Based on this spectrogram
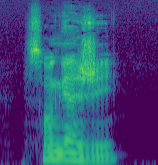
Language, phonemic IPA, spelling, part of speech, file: French, /ɑ̃.ɡa.ʒe/, engager, verb, Fr-engager.ogg
- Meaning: 1. to pledge, commit 2. to hire, sign, snap up 3. to involve 4. to encourage 5. to pawn 6. to enlist 7. to enter into (e.g., a conversation)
